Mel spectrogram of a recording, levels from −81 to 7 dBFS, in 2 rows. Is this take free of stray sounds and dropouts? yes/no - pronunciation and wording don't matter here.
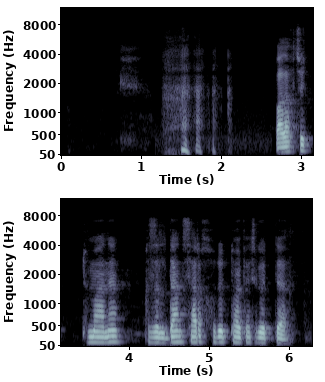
no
